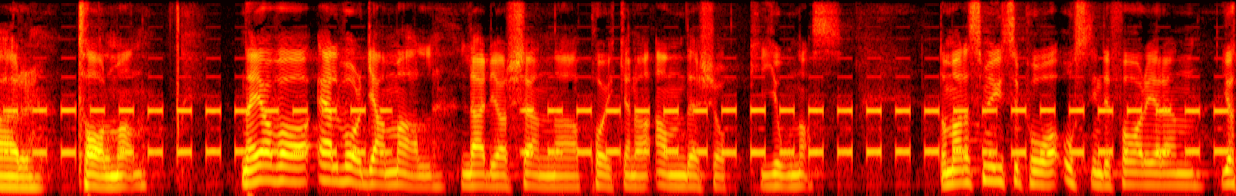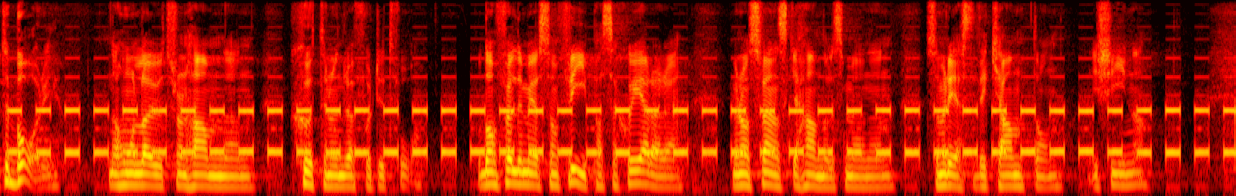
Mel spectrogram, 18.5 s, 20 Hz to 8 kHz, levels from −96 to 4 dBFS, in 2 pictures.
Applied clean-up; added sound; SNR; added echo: none; Alarm / Keyboard (musical); 3 dB; none.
